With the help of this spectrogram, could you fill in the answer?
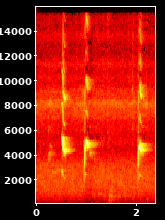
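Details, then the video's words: High, sharp chirps from a bayeman lure call, used to draw in wild birds: three piercing notes, two close together and one after a pause, plus a faint low thump. "suara pikat burung bayeman"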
